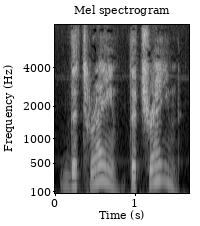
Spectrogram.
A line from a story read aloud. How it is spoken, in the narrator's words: cried he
